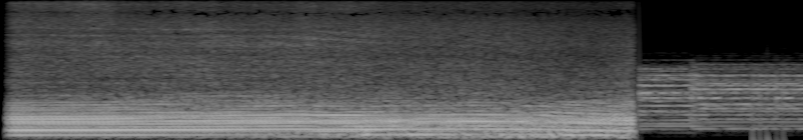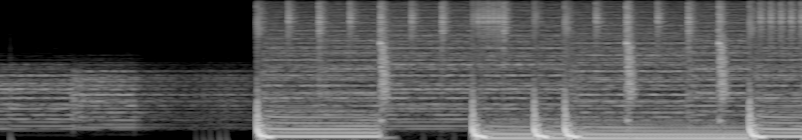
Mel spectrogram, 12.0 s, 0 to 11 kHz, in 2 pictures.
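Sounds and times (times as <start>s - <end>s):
car engine at steady revs: 0.0s - 4.8s.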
